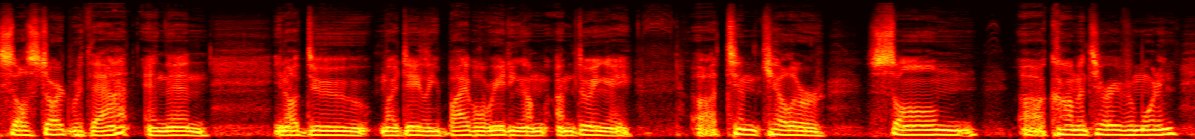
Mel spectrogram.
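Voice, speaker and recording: This man's voice holds a very even loudness, and the sound is dry and close with no echo. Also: medium pitch for a man, fairly even intonation, moderate pace. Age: 60s. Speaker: retired navy submarine captain. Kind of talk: casual chat. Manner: halting.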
